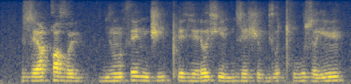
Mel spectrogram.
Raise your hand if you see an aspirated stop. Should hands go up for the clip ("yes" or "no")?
yes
